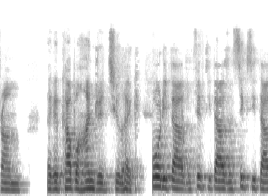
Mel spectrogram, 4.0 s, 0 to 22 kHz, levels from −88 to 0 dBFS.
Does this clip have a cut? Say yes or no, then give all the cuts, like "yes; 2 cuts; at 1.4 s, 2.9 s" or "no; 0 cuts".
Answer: yes; 1 cut; at 2.2 s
